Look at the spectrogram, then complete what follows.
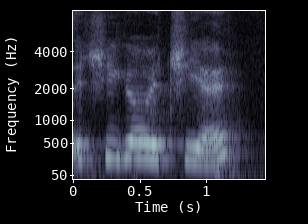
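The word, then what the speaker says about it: Ichigo Ichie (一期一会): So it's pronounced Ichigo Ichie, and it's a Japanese four-character idiom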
